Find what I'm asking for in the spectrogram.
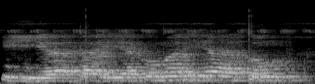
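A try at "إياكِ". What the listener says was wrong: Iyaki ya, Pak, bukan iyaka. Iyaki iyakuma iyakunna.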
